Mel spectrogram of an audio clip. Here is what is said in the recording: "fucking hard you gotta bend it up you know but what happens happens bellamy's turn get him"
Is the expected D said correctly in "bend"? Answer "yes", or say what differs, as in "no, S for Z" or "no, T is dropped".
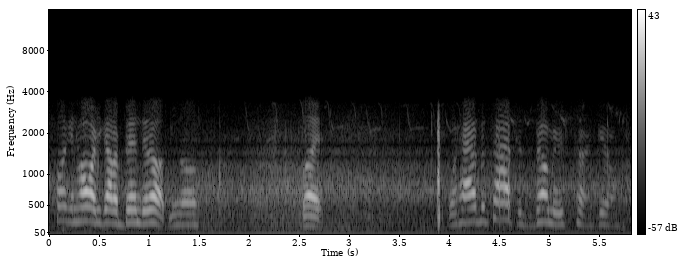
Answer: yes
